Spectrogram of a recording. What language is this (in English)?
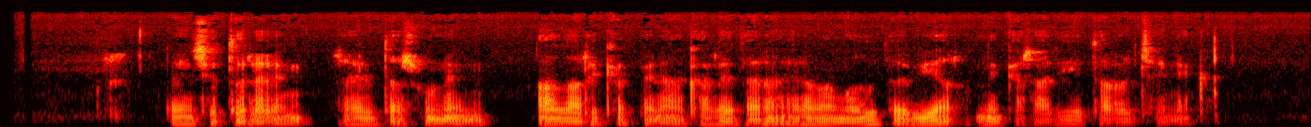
Basque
